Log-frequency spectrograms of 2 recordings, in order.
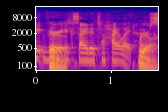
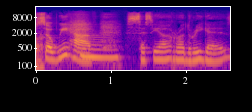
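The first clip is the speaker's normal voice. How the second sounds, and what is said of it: Put-on accent with rolled R's. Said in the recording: “Did you like my accent? ... That was perfect. Those R's were just”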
